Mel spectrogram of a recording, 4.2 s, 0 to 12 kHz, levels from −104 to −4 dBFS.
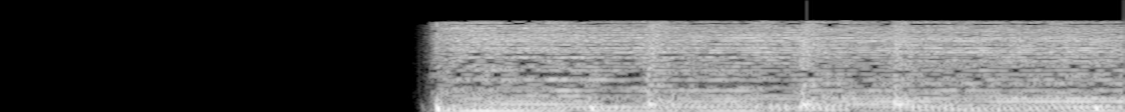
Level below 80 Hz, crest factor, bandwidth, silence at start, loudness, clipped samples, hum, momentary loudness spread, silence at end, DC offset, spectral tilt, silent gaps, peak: -26 dBFS; 18 dB; 6.4 kHz; 1.6 s; -15 LUFS; under 0.1%; none; 2 LU; 0 s; under 0.1%; -4 dB/octave; none; 0 dBFS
